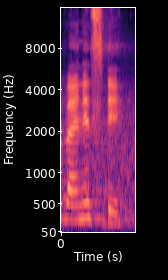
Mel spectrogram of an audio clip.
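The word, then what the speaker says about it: Wednesday: एन के बाद है, तो उसे प्रोनाउंस कैसे किया जाता है, वेनेसडे। उसमें दो बार डी नहीं लिया जाता क्योंकि डी और ई क्या होता है, साइलेंट होता है।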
